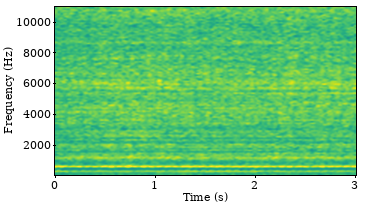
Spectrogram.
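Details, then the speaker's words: Mazda 323F after an idle fix and attempted base idle reset, with the diagnostic test port grounded then removed: smooth, even idle with a steady hum and no stumbling or hunting; much better than before. "that's certainly sounding much better than it was"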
